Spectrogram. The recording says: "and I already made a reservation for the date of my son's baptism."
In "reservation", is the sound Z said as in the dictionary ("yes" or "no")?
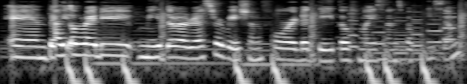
no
